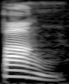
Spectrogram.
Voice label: "bang4", taiwanese syllable; 台語音節發音檔案

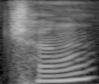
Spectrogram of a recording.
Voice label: "chng9", taiwanese

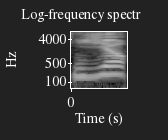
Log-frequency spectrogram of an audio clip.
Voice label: "riok1", taiwanese syllable

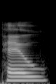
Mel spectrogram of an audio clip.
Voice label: "peu2", Taiwanese

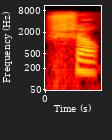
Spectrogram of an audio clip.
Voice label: "shok2", taiwanese Syllables

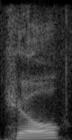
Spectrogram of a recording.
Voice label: "hiuk5", Taiwanese syllable

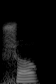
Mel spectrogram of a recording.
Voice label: "shuk5", taiwanese Syllables

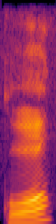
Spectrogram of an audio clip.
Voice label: "guo9", taiwanese

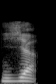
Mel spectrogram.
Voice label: "riah2", taiwanese

